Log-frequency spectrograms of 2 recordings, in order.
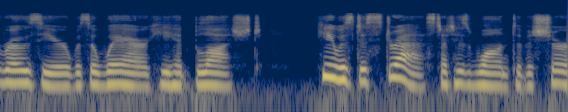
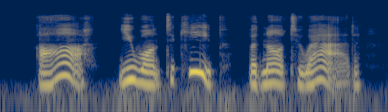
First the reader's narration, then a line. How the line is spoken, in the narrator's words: Rosier remarked brightly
